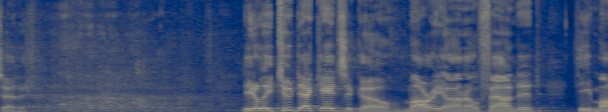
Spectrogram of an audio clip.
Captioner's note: laughter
